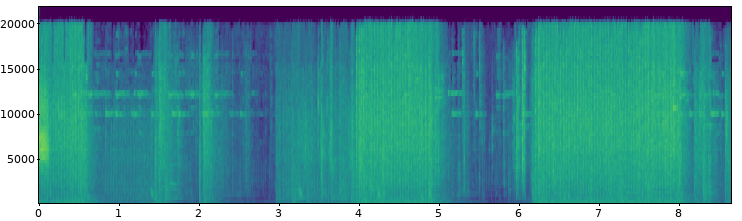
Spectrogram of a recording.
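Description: Bursts of rapid automatic gunfire from a video game rattle in several long volleys separated by brief quieter gaps, fairly loud and dense, with no voices over them.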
